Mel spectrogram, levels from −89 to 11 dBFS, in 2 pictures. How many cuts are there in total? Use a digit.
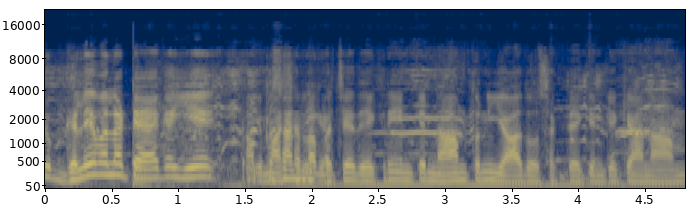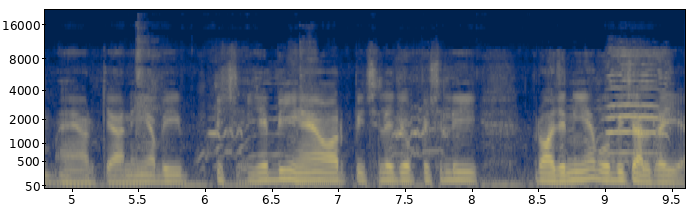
1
